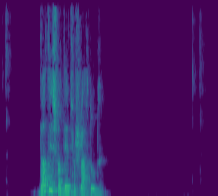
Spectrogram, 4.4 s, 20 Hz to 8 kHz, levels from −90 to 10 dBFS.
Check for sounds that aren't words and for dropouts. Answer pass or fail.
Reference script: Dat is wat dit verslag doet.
pass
